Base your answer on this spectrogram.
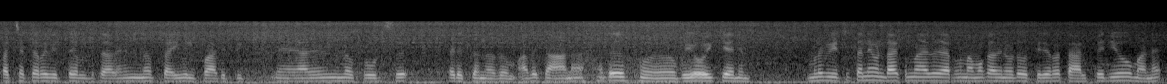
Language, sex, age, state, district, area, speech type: Malayalam, female, 45-60, Kerala, Kottayam, rural, spontaneous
